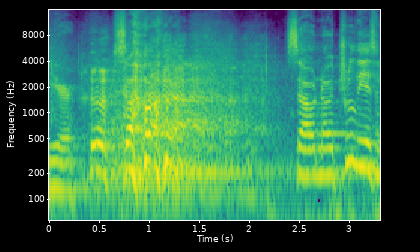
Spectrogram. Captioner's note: laughter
